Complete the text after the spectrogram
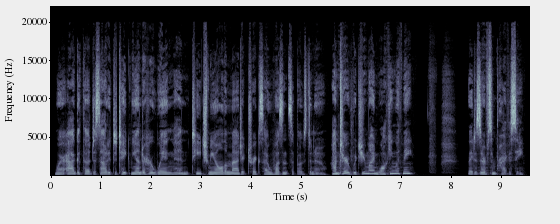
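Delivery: usual speaking voice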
